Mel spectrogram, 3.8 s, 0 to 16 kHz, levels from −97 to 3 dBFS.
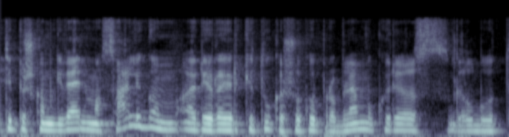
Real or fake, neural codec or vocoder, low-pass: fake; vocoder, 22.05 kHz, 80 mel bands, WaveNeXt; 9.9 kHz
